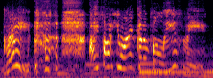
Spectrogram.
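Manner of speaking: high, laughing delight; giggly and pleased, pitched well up; delighted relief. Acted. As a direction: gush happily with a little laugh. Student delighted at being believed.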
